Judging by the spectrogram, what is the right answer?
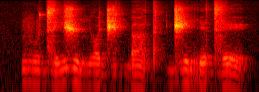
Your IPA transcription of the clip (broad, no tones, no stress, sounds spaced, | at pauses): β u d͡z i ʒ ʊ ʎ ɔ d͡ʒ ɪ ɡ ɠ a d | d͡ʒ i rʲ ɛ d͡z e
